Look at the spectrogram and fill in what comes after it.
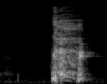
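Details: Adult man recovering from a cold gives one short, harsh cough with a rough throaty edge during a live show; cough.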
